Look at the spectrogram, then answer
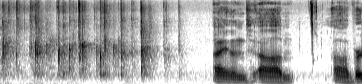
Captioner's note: audience applauding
